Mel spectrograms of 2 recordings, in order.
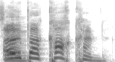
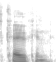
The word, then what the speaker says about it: Oberkochen: The thing about Germany is that Oberkochen. Ober, That's how you pronounce it. Oberkochen. I would think it was Koken.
